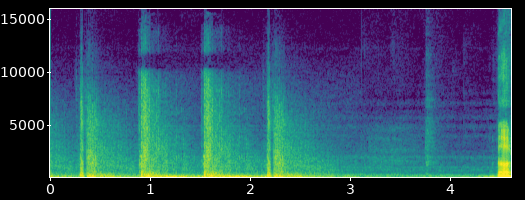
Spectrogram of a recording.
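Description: Artillery fires in a World War II strategy game set in the Ardennes Offensive, four heavy booming shots in succession with decaying rumbles, followed by a quieter stretch and a final sharp burst.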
